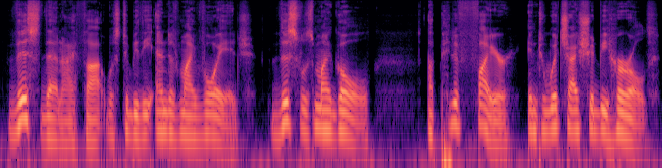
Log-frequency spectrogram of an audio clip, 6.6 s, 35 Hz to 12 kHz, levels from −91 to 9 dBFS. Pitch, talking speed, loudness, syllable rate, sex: 115 Hz, 225 wpm, -20 LUFS, 5.1 syllables/s, male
